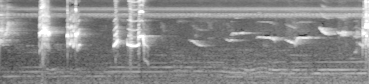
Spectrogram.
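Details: Oriental magpie-robin competing against a rival; a few loud sharp chirps and squeaky notes in the first two seconds, then only faint thin whistled phrases far off before one last sharp note.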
